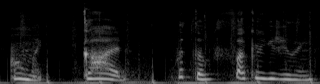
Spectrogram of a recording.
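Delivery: ordinary talk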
